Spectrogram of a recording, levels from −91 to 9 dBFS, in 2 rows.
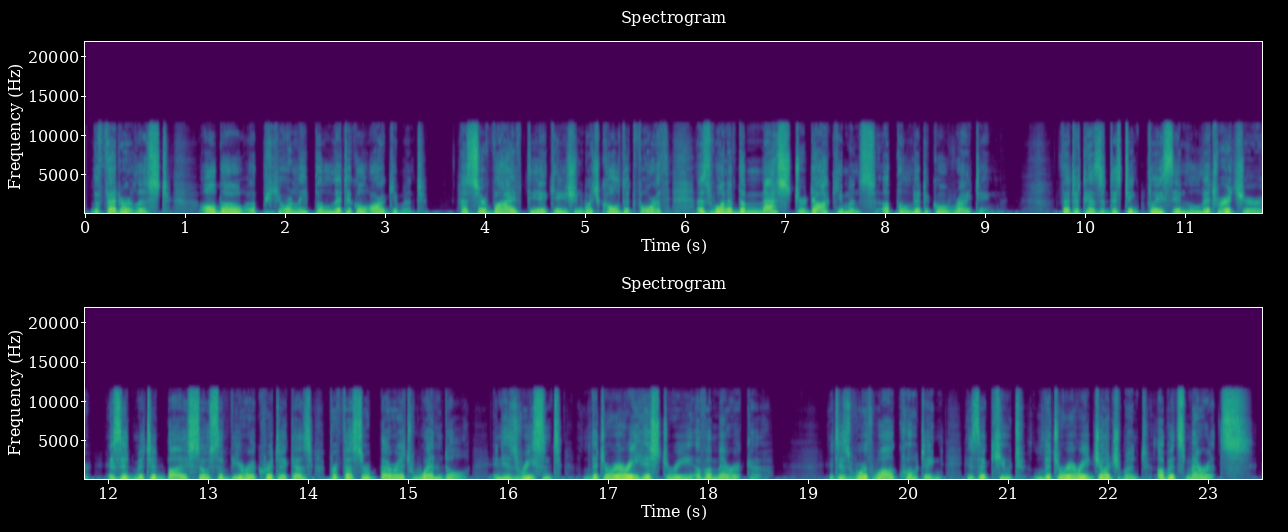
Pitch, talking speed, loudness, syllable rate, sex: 165 Hz, 160 wpm, -19 LUFS, 5.8 syllables/s, male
